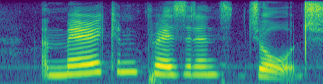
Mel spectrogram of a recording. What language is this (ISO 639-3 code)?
eng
